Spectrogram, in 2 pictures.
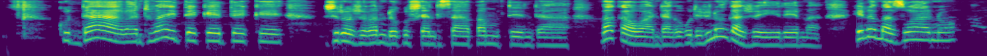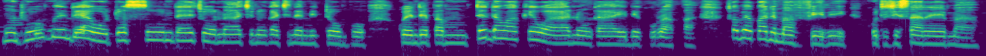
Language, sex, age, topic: Ndau, male, 36-49, health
